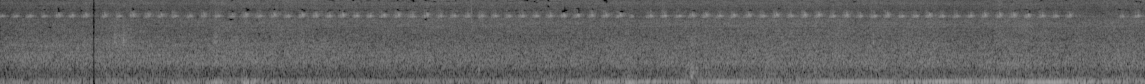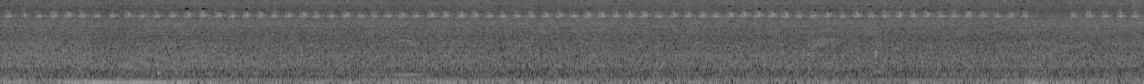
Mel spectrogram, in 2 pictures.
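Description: Crickets chirping: a high, rapidly pulsed trill that breaks off briefly a few times, over a low rumble that swells in the middle.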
